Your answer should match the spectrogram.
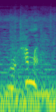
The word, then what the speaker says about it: Muhammad: Pengucapan yang benar untuk seorang yang terpuji adalah Muhammad dalam bahasa Arab.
